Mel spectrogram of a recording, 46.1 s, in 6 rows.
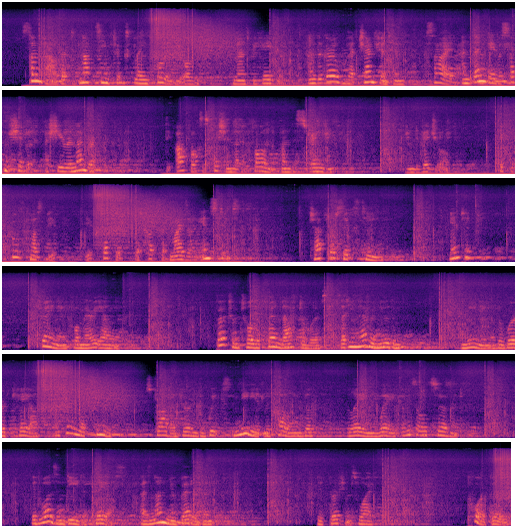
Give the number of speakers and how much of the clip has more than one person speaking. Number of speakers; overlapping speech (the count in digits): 1, no overlap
